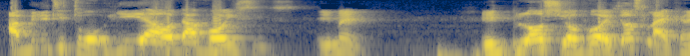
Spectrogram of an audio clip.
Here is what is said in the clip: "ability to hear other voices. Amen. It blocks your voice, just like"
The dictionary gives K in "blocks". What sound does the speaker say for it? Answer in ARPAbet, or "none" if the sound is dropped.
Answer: none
